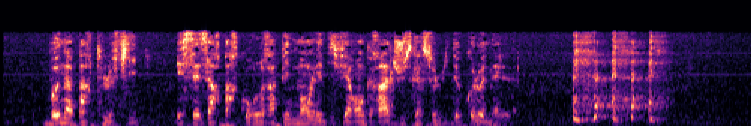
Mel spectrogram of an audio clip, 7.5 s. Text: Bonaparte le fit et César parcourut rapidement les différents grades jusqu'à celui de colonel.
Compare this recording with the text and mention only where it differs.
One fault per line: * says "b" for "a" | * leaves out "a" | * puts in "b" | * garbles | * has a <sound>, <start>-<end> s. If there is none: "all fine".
* has a cough, 5.7-6.8 s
